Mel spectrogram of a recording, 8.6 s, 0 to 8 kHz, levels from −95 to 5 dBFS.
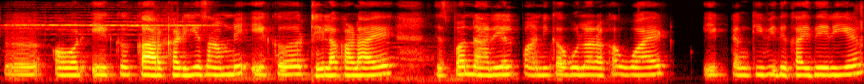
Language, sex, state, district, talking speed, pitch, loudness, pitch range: Hindi, female, Chhattisgarh, Raipur, 180 wpm, 225 Hz, -20 LUFS, 220-235 Hz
